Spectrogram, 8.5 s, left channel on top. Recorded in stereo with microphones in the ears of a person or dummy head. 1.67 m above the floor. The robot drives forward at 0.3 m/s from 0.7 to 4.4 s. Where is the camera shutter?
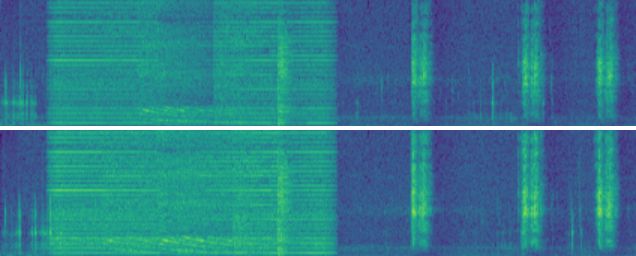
45° right (ahead or behind), 1.2 m.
